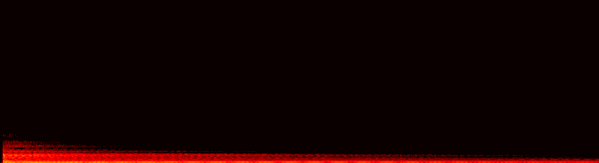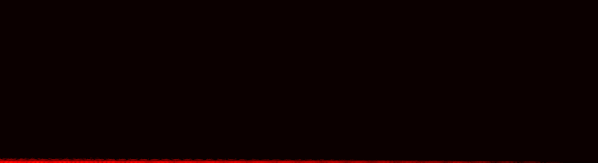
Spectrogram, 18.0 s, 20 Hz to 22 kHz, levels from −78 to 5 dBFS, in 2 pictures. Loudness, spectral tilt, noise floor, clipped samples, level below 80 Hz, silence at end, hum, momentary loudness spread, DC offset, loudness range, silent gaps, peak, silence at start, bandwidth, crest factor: -42 LUFS; -11 dB/octave; -84 dBFS; under 0.1%; -66 dBFS; 1.7 s; none; 23 LU; under 0.1%; 22 LU; none; -24 dBFS; 0 s; 4.1 kHz; 20 dB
